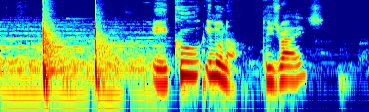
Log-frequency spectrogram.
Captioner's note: gavel bangs twice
